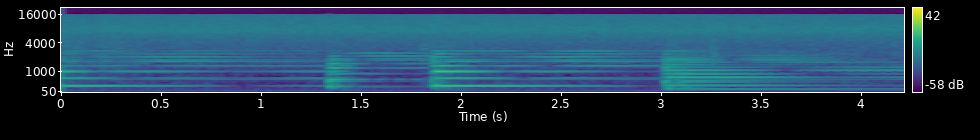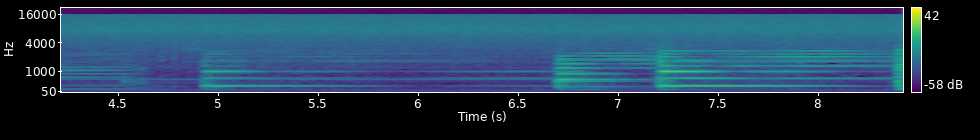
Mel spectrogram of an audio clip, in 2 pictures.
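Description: Grand piano playing a slow progression of sustained chords: about seven chords struck one after another, each left to ring and die away before the next.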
